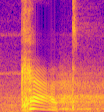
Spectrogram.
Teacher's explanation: The k comes along with a h sound. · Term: aspirated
